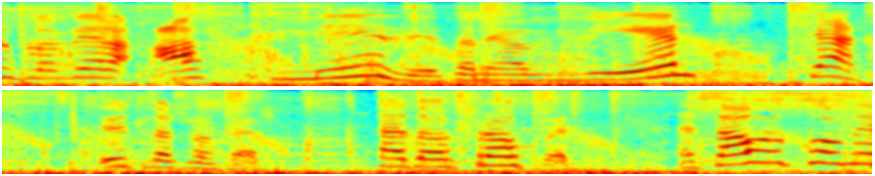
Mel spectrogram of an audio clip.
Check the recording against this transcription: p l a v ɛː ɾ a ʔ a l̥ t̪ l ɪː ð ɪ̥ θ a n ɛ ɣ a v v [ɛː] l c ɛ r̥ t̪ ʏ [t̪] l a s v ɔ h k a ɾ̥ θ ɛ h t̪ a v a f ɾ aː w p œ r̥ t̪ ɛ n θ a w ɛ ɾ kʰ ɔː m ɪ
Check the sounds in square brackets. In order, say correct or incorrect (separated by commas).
correct, correct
